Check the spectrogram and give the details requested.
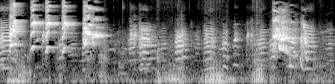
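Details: Zebra finches calling in a colony alongside Bengalese finches; loud, clipped nasal honks in quick series, some sharp and buzzy, separated by brief pauses, with light fluttering and bumps underneath.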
